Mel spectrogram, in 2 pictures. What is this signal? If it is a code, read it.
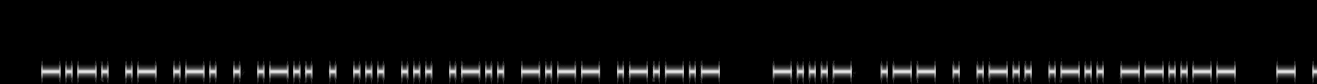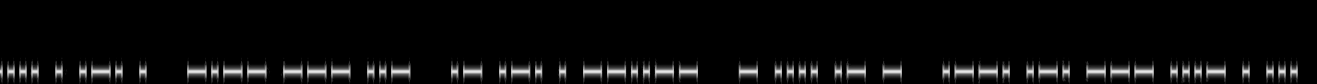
Morse code, heard as a keyed tone, about 20 wpm, 600 Hz. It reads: CARELESSLY. <BT> WELL, THERE YOU ARE, THAT PROVES
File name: cw-books / winnie-the-pooh / winnie-20wpm-page-0021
